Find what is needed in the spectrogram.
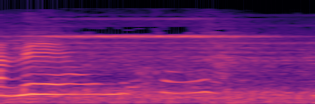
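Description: A train pulling into a station, with a steady high-pitched squeal from its wheels or brakes over a low rumble, under a woman's voice.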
